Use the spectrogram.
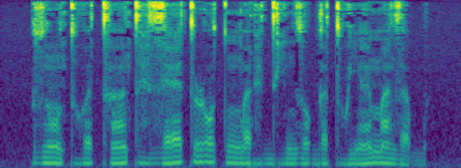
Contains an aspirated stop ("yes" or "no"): yes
